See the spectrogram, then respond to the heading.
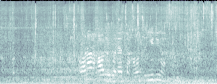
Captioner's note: non-english speech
